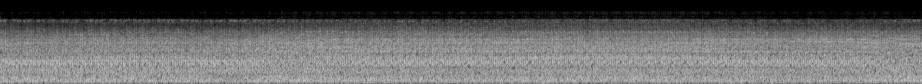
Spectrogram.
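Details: Cummins-swapped Ford F-550 with compound turbos on its first road test drive: steady, even diesel clatter with no stumble or heavy knock under light load; running smoothly.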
